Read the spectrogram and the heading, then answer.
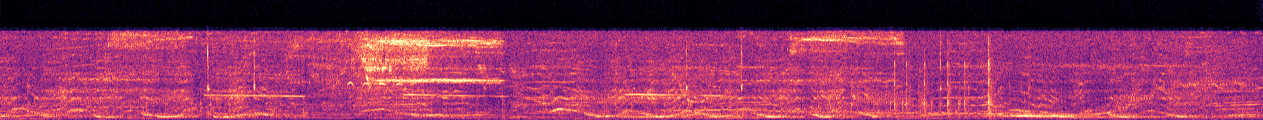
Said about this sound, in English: And the trills of bearded seals, the knocks of walrus, and even the high squeaks of belugas. And in listening to these different sound sources, sometimes they all occur at the same time.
